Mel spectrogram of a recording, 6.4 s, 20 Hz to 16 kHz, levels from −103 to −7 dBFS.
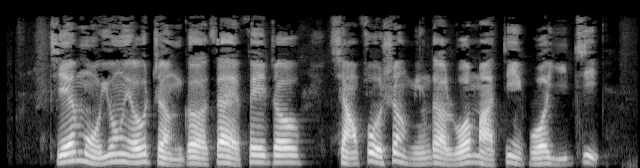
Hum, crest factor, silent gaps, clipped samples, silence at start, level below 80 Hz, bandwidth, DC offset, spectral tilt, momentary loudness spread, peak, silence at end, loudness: none; 18 dB; none; under 0.1%; 0.5 s; -74 dBFS; 11.5 kHz; under 0.1%; -5 dB/octave; 10 LU; -4 dBFS; 0.4 s; -23 LUFS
